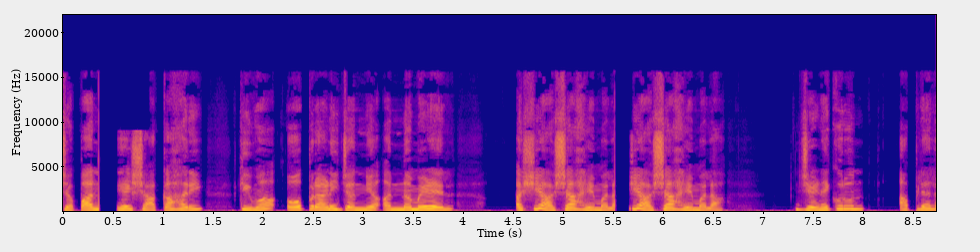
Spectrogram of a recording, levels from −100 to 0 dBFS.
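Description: At 0.36 s a stream reconnect leaves 168 ms of silence, then the speech resumes slightly ahead at "शाकाहारी किंवा अप्राणीजन्य अन्न". At 5.52 s, after "अशी आशा आहे", a second reconnect silences 130 ms and restarts 853 ms earlier, repeating speech. Unlike a simple dropout, the timeline jumps.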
